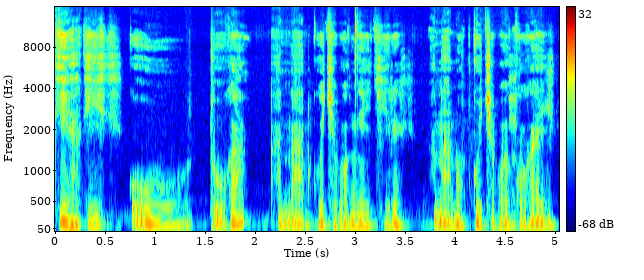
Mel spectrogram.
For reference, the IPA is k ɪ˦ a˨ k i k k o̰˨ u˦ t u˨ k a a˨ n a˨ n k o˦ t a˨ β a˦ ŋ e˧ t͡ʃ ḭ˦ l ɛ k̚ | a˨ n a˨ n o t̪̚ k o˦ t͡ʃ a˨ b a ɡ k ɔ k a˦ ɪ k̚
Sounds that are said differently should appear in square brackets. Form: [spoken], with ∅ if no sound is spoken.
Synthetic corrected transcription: k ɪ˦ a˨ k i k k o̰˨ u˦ t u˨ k a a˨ n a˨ n k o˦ [t͡ʃ] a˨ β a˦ ŋ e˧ t͡ʃ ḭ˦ [ɾ] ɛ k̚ | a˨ n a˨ n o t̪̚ k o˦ t͡ʃ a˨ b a [ŋ] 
